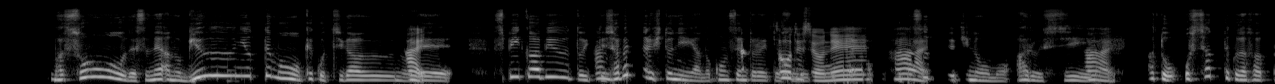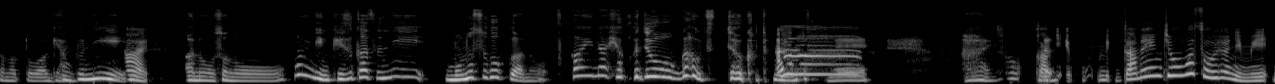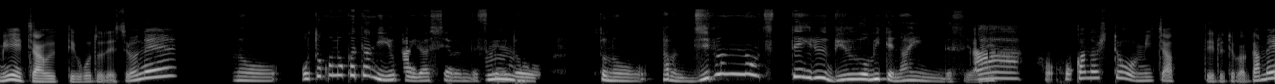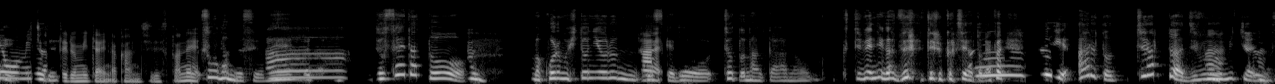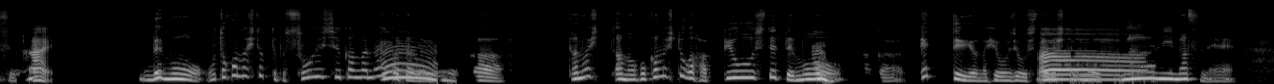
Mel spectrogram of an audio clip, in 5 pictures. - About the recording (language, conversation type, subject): Japanese, podcast, リモートワークで一番困ったことは何でしたか？
- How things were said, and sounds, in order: in English: "スピーカービュー"; in English: "コンセントレート"; laughing while speaking: "表情が映っちゃう方もいますね"; other background noise; laughing while speaking: "ずれてるかしらとか、かい"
